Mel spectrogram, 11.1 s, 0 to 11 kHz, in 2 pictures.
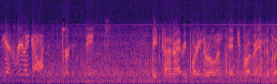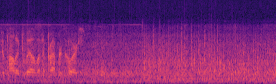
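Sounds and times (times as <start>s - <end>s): rocket engines rumbling: 0.0s - 11.0s.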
